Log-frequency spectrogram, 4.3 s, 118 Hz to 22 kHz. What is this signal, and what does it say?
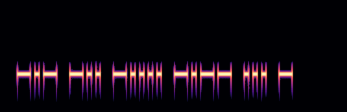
Morse code, heard as a keyed tone, about 22 wpm, 700 Hz. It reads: KD6YST
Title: USA Call Signs - 6 Characters - Repeated 3x - 22wpm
